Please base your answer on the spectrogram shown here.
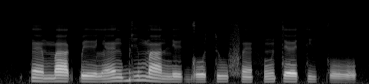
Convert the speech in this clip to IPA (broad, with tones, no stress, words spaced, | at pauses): kɛ̃˨ma˨ k͡pe˨lɛ̃˨˦ ɡ͡bi˦ mã˦˨ne˨ɡo˨tu˧ fɛ̃˨hũ˨˦tɛ˧ ti˧ko˨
